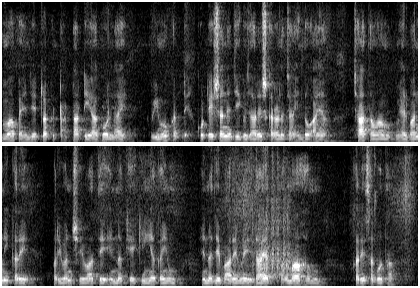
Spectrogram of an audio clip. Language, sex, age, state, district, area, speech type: Sindhi, male, 30-45, Gujarat, Kutch, urban, read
